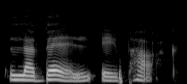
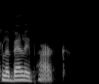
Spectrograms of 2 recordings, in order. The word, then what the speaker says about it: La Belle Époque: Just by way of personal anecdote, it's La Belle Époque, and it's generally pronounced La Belle Époque, but when said quickly, it can sound like La Belle Époque.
